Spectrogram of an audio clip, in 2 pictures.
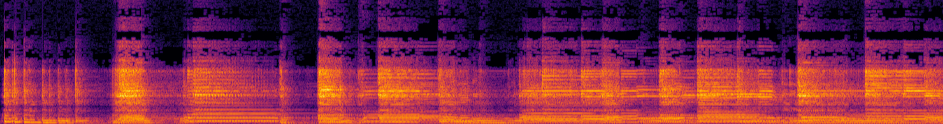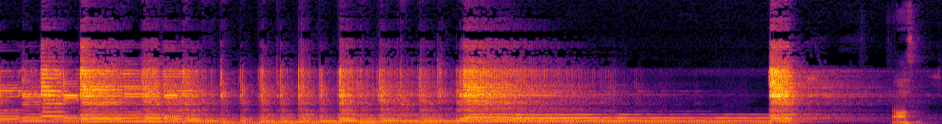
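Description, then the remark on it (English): An electric guitar plays a continuous run of strummed chords and ringing notes, drenched in reverb so each note blurs into the next, fairly loud for nearly twenty seconds. “Give it some reverb.”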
